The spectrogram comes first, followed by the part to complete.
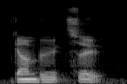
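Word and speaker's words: Gumboot Soup: you gum boot boot no Gumboot suit would be the correct way to say the title um this was apparently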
